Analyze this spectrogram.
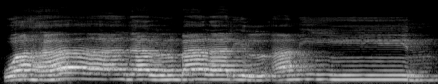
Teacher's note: Waha juga panjang, itu sakalnya berdiri ya. Waha panjangnya 2 ketukan juga, 2 harakat juga.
